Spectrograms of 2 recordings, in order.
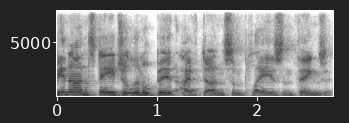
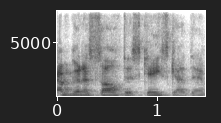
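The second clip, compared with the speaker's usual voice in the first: put-on Brooklyn accent, quieter; 3 dB quieter than usual. Improvising a detective at his desk with whiskey and a cigar, Brooklyn accent. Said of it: "I think I was doing kind of maybe Brooklyn".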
